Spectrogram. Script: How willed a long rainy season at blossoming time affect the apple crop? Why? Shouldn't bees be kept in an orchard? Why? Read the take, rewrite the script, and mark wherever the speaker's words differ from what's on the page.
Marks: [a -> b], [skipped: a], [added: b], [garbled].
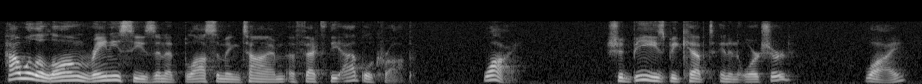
How [willed -> will] a long rainy season at blossoming time affect the apple crop? Why? [Shouldn't -> Should] bees be kept in an orchard? Why?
